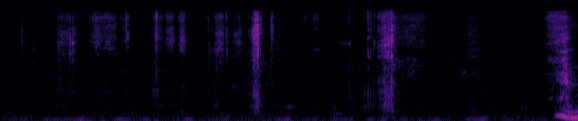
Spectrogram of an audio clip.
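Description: Scissors snip around a star shape on a paper napkin, giving soft, close, intermittent crisp cuts and rustles of paper with no talking, ending in a louder handling noise.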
